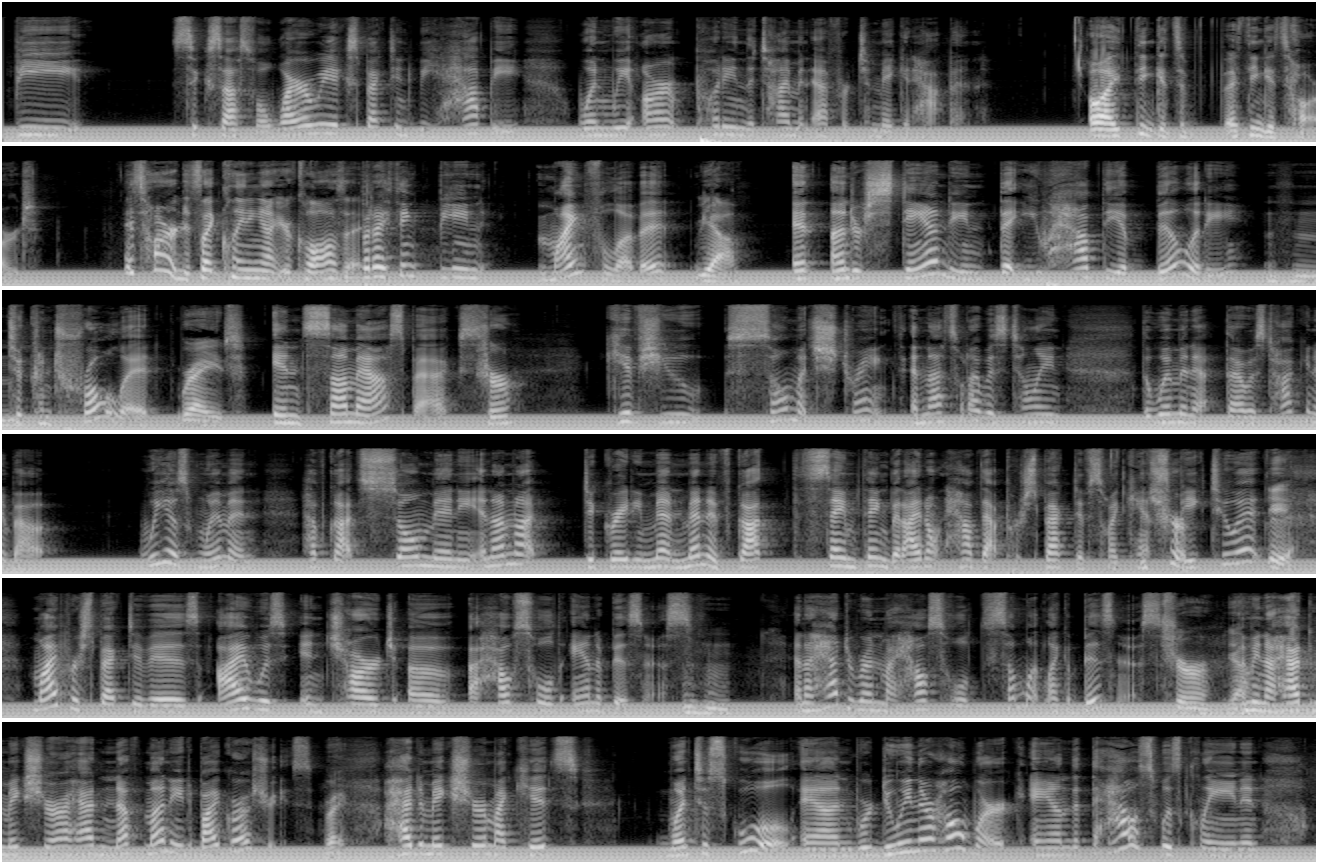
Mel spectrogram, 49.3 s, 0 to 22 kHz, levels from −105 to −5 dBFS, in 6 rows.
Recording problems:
electrical hum; loud; throughout; 50 Hz, 8 dB below the speech

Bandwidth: 14 kHz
